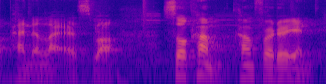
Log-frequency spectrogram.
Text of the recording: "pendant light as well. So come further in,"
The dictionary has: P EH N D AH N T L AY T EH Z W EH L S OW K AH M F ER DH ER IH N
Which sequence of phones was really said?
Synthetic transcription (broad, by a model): P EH N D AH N L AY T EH S W EH L S OW K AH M F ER ER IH N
